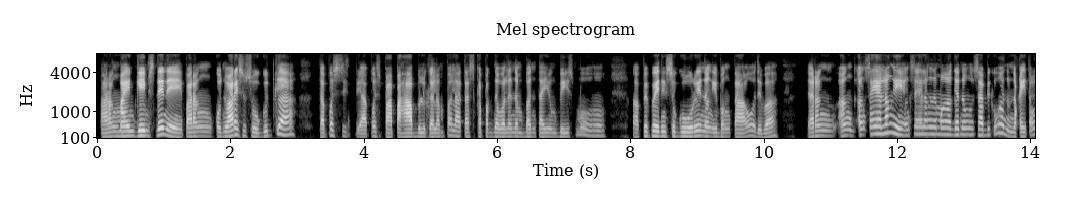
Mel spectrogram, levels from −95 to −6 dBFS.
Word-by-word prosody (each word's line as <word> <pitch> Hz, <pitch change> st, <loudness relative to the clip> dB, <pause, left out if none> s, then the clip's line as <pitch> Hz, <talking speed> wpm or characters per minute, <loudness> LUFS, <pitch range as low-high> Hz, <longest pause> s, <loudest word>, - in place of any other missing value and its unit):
parang 155 Hz, +5 st, -3 dB
mind 170 Hz, +1 st, +7 dB
games 185 Hz, +1 st, +6 dB
din, 220 Hz, 0 st, +8 dB
eh. 160 Hz, -5 st, +7 dB
Parang 160 Hz, +1 st, -1 dB
kunwari 165 Hz, +5 st, +5 dB
susugod 165 Hz, +1 st, -8 dB
ka, 210 Hz, 0 st, +3 dB, 0.4 s
tapos 180 Hz, +4 st, -4 dB
si 160 Hz, -, -17 dB
tapos 135 Hz, +5 st, -6 dB
papahabol 140 Hz, 0 st, +1 dB
ka 140 Hz, -, +2 dB
lang 140 Hz, +2 st, -7 dB
pala. 170 Hz, -2 st, -4 dB
Ta's 155 Hz, -2 st, -7 dB
kapag 145 Hz, -1 st, -7 dB
nawalan 145 Hz, 0 st, -4 dB
ng 145 Hz, -1 st, -6 dB
bantay 145 Hz, 0 st, -5 dB
yung 140 Hz, -, -14 dB
base 145 Hz, +1 st, -6 dB
mo, 180 Hz, -, -12 dB, 0.4 s
ah, 140 Hz, -1 st, -8 dB
pupuwedeng 170 Hz, -1 st, +2 dB
sugurin 160 Hz, +2 st, -2 dB
ng 155 Hz, -2 st, 0 dB
ibang 145 Hz, 0 st, -9 dB
tao, 135 Hz, +7 st, -2 dB
'di 130 Hz, -6 st, -8 dB
ba? 145 Hz, +4 st, -3 dB, 0.5 s
Parang 175 Hz, +3 st, -2 dB
ang 185 Hz, +1 st, -3 dB
ang 215 Hz, 0 st, -2 dB
saya 245 Hz, +3 st, +4 dB
lang, 280 Hz, +3 st, +1 dB
eh, 215 Hz, -7 st, +2 dB
ang -, -, -18 dB
saya 240 Hz, 0 st, -3 dB
lang 235 Hz, -, -5 dB
ng 235 Hz, -, -9 dB
mga 225 Hz, -1 st, -1 dB, 0.2 s
ganong 220 Hz, 0 st, -6 dB
sabi 210 Hz, -1 st, -3 dB
ko -, -, -10 dB
nga 280 Hz, -, -2 dB
no'ng 165 Hz, -9 st, -6 dB
nakita 155 Hz, +8 st, 0 dB
165 Hz, 210 wpm, -24 LUFS, 145-185 Hz, 0.5 s, din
